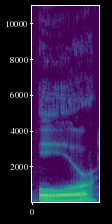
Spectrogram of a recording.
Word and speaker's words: whore: The pronunciation of whore as or. You'll notice two things about it. The H drops at the beginning. H often dropped in early modern English in that way.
